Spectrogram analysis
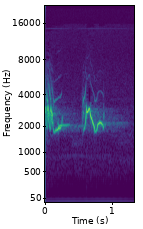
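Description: An American robin sings two quick caroling phrases of clear, slurred whistles, the first dropping and the second rising then falling, each trailing off in a faint echo.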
